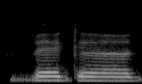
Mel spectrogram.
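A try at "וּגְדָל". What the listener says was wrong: Now this is a u.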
